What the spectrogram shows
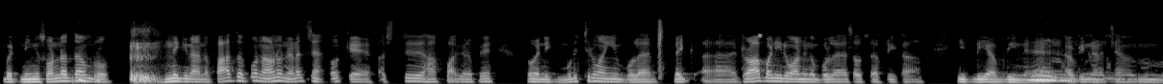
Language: Tamil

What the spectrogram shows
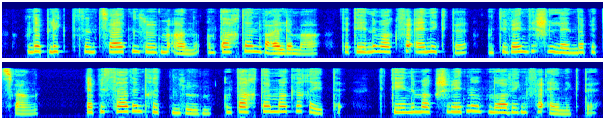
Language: German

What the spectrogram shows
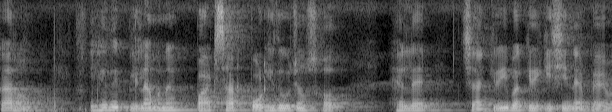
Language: Odia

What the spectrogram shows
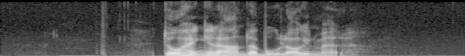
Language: Swedish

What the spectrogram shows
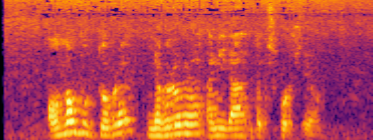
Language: Catalan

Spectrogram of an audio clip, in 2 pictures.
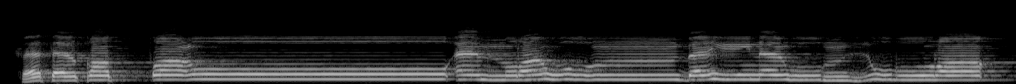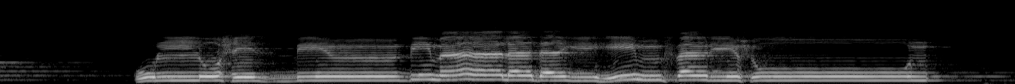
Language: Arabic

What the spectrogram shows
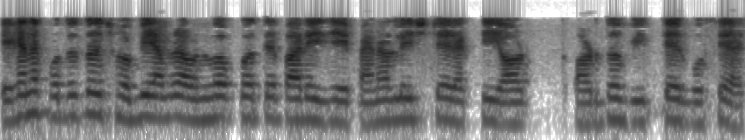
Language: Bangla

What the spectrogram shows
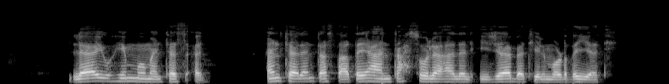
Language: Arabic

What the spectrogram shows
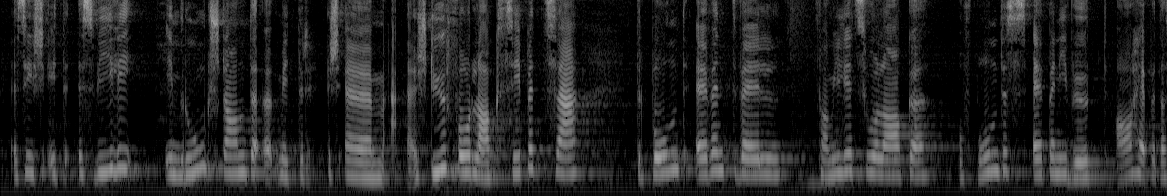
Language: Swiss German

